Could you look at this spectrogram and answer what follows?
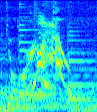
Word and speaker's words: Doris: It's gonna be Doris. Doris. Yeah. Does it rhyme with Norris? It does.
